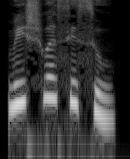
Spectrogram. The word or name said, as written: ವಿಶ್ವಸಿಸು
